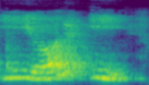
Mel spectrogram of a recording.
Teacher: तालव्य स्वर तालु से निकलता है, वो है ई और ई।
